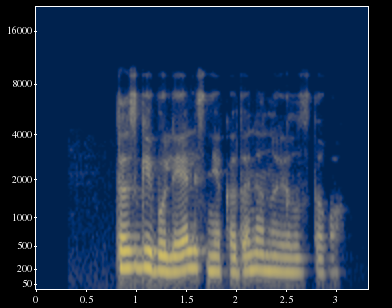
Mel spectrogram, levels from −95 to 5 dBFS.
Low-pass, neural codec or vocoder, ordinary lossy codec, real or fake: 7.2 kHz; none; Opus, 24 kbps; real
